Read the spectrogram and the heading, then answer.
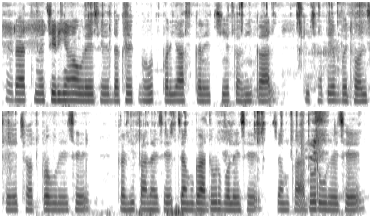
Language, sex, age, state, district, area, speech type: Maithili, female, 30-45, Bihar, Araria, rural, spontaneous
